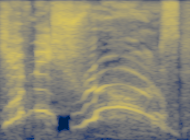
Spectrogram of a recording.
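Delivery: put-on very high, rowdy, drunken screaming. Retelling a drunk guy in a parking lot, imitating someone screaming. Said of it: "He's screaming".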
